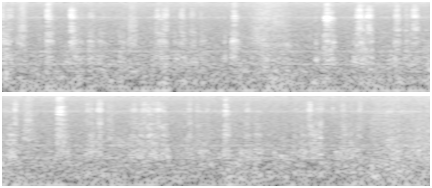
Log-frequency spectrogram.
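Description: Very faint scratching of a marker pen writing on paper, in many short, irregular strokes.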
